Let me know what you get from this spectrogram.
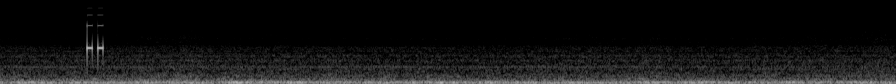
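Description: Sleeper train running, heard from inside a berth: a steady low rumble of the carriage with a faint even hum. About a second in come two short, high beeps.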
